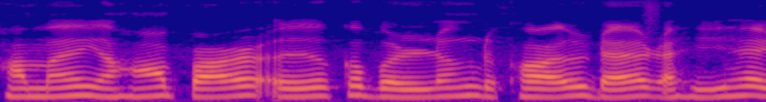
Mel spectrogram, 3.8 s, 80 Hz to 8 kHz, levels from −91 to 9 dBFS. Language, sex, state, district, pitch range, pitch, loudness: Hindi, female, Uttar Pradesh, Deoria, 185-205 Hz, 190 Hz, -26 LUFS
